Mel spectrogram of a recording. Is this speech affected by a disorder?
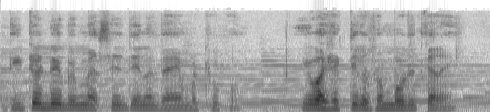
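Yes: cerebral palsy.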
